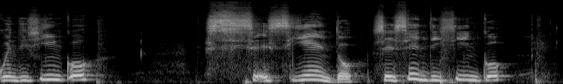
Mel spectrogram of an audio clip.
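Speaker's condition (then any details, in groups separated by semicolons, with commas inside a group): Cerebral palsy; monthly medication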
